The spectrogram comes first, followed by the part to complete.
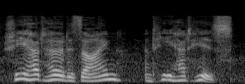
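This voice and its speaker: A measured female voice acted by a woman, thoughtful and composed. She is a wise, calm sister in a radio play, with faint ambient noise behind her. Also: medium pitch, lightly acted. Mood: calm, philosophical. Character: wise, calm sister philosophising about love and fate. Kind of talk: radio drama acting.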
